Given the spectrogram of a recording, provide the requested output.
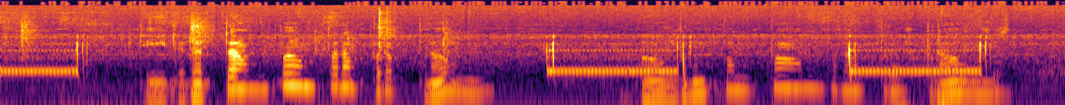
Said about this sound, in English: There's the phone ringing in Cane Tuck. Here goes our game.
